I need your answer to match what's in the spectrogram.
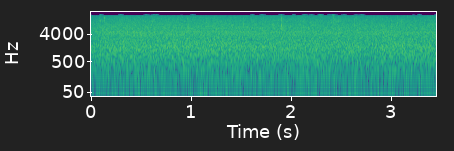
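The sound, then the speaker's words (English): Heavy, torrential rain pours down in Bogota, Colombia, in a dense, unbroken hiss that stays loud and steady throughout, with no voices or other sounds breaking through. “So you can imagine my surprise when I landed in Bogota and was greeted by a week of pretty much non-stop torrential rain.”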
